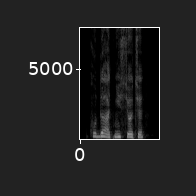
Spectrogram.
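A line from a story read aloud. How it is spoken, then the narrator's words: Stunned, forced-out words. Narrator (Russian): вздрогнув от его рыка, ошарашенно выдавила я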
